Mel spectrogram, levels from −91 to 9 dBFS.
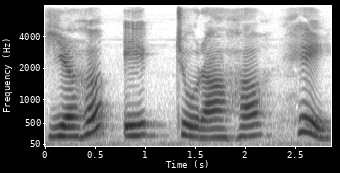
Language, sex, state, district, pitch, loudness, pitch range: Hindi, female, Madhya Pradesh, Bhopal, 220 Hz, -16 LUFS, 210-240 Hz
